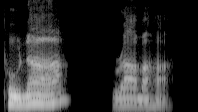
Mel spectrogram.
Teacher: we dropped the first R and we made the short a in punar right long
